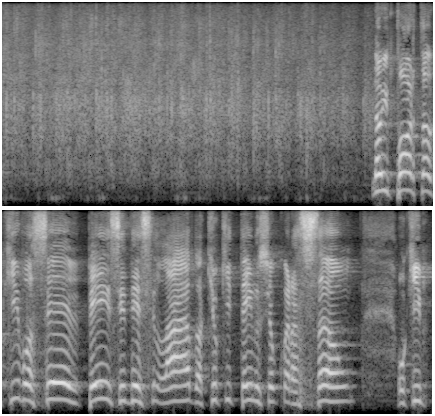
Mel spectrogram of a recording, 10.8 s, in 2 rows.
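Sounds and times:
audience applauding: 0:00.0 - 0:05.2
speech: 0:04.6 - 0:10.7.

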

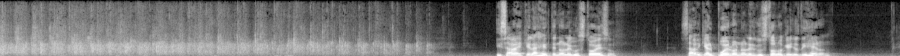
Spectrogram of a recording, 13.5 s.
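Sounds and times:
audience applause: 0:00.0 - 0:06.6
speech: 0:07.5 - 0:09.4, 0:10.3 - 0:12.6.

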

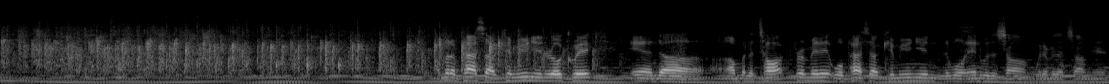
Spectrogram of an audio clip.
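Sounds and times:
crowd applause: 0:00.0 - 0:06.0
speech: 0:04.4 - 0:11.0.

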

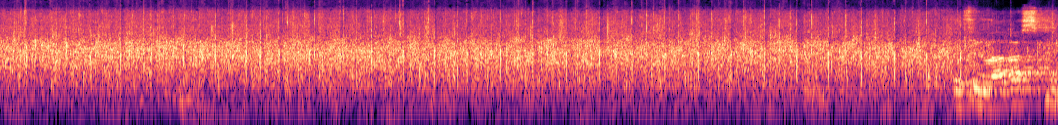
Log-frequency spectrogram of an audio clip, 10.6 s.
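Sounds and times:
audience clapping: 0:00.0 - 0:10.5
speech: 0:10.0 - 0:10.5.

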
